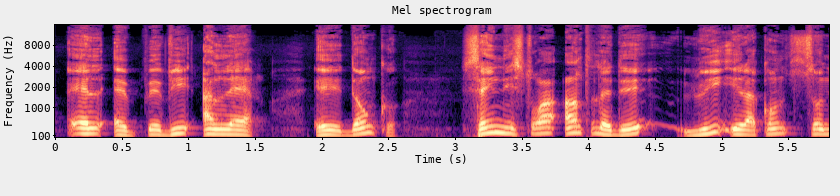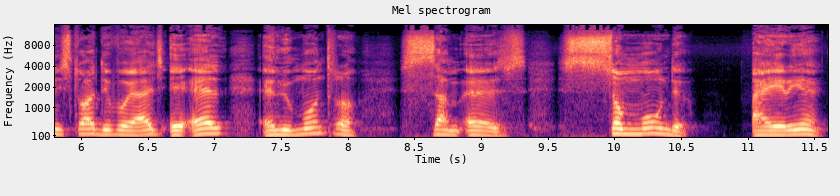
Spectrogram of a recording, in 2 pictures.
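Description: A man from Nigeria whose first language is English, speaking French as a festival organizer in an interview, halting with many fillers and restarts. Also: fairly high pitch, darkish tone. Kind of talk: radio interview.

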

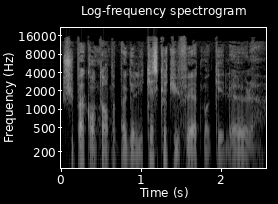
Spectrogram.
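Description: A man's voice: deep voice, lively intonation, very fast, dark tone, dry recording, studio quality. A man hosting a radio show, joking and rambling with fillers. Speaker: radio host. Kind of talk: casual radio banter.

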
